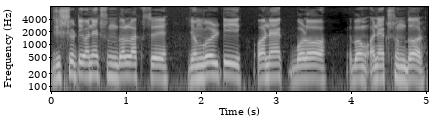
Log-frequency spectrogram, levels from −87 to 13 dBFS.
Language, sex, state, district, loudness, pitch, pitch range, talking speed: Bengali, male, Assam, Hailakandi, -15 LUFS, 160 Hz, 150-170 Hz, 120 wpm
